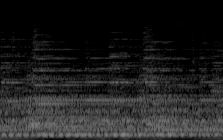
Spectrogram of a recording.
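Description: Loud church bells of the Sepulchre ring continuously, signalling that it is time for one group to take its watch; their rich metallic tones overlap into a dense, sustained clang with no pauses and no voices.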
